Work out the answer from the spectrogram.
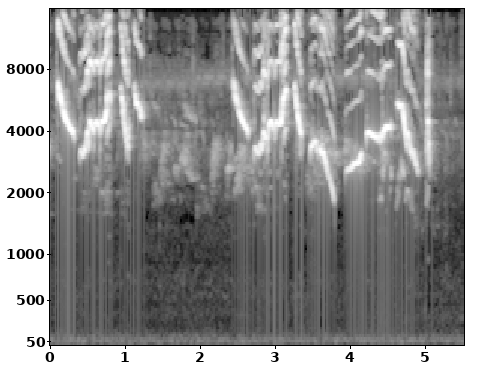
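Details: Fighting song of an Oriental magpie-robin, played to train voices and rouse males: dense, rapid sequences of sharp whistled and slurred notes in three energetic bursts with short pauses between them.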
